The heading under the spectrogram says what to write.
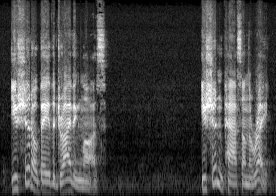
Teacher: notice the vowel sound of uh in should and must when they are pronounced quickly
